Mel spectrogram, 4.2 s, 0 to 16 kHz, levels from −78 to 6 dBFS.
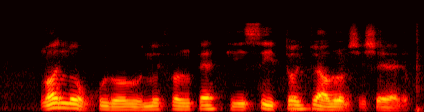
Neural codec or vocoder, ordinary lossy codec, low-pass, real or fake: codec, 16 kHz, 0.8 kbps, ZipCodec; none; 7.2 kHz; fake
